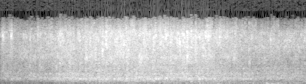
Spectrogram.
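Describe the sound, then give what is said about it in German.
Swimming pool water splashing and churning in a steady, continuous wash of hissy noise for about three seconds, fairly loud and even throughout, with no voices. “Richtig, der Pool.”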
